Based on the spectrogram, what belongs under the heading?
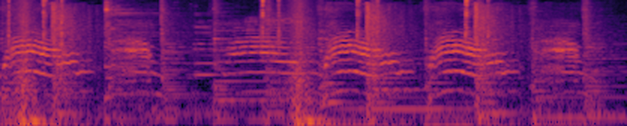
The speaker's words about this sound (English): Are you slapping kittens right now? What the fuck just happened? What the actual fuck is that?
